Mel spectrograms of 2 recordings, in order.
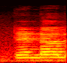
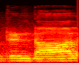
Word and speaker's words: Tyndall: देखो प्रोनाउंसिएशन में वेरी कोई ਇਹਨੂੰ ਟਿੰਡਲ ਇਫੈਕਟ ਵੀ ਬੋਲਦਾ कोई टिंडाल इफैक्ट भी बोलता है कोई टिंडाल इफैक्ट बोलता है। प्रोनाउंसिएशन में भी वेरी ठीक है प्रोनाउंसिएशन जी वो वेरी कर सकती है।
